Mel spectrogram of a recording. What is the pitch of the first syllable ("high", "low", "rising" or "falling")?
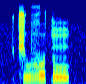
low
